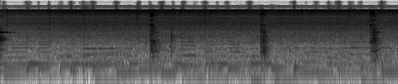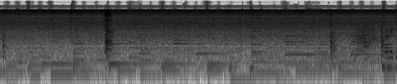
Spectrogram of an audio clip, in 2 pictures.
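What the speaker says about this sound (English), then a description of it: "just stir that in like this." Seasonings being stirred into a venison hamburger skillet meal with tomato paste in a cast iron pan, a steady sizzle under soft scraping strokes and a few sharper clinks of the utensil against the iron.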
